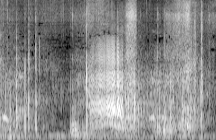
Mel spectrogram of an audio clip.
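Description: Cartoon soundtrack played at high speed from a TV's speakers and picked up by a phone. It is fairly quiet at first, then a loud, hissy burst fills the second half.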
